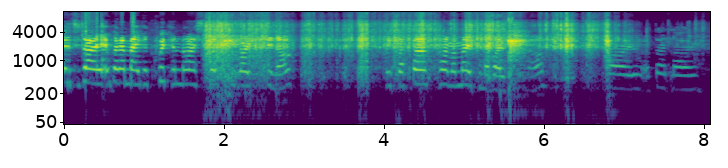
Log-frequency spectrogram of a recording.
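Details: Adult speaker; normal speech.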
